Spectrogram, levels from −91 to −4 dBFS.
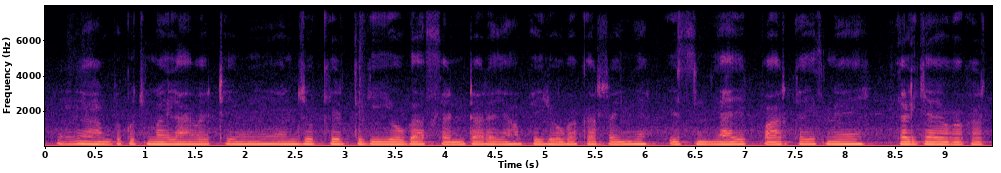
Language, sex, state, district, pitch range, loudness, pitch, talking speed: Hindi, male, Uttar Pradesh, Ghazipur, 130-135 Hz, -29 LUFS, 135 Hz, 190 wpm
